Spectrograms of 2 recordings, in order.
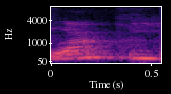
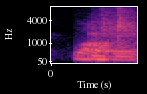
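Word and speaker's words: は: E io e wa è la particella del soggetto, che essendo particella si legge Wa. wa.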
